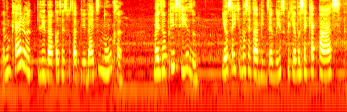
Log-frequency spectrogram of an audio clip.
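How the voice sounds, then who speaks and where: A woman's voice: sits high, a little fast, a little mellow, faint music behind, lightly acted. A woman voicing a young female living doll who insists earnestly and pleads, retelling lines from a stage play. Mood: pleading. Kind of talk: acted play lines, retold.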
